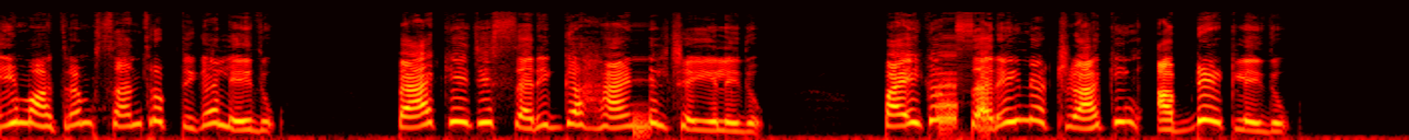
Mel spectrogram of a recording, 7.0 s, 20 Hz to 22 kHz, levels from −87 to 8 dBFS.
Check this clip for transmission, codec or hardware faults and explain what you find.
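Lost LE Audio frames are the fault, in two places. From 3.17 to 3.25 s, about 80 ms drops out, consistent with eight 10 ms frames. From 4.68 to 4.94 s, about 160 ms is lost in scattered gaps, the longest run around 70 ms. The decoder repeats the last spectrum with random signs, so the sound turns into a short noisy smear and then fades. That smear-then-fade sets it apart from a hard dropout or click, and the light codec thinning sounds unrelated.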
